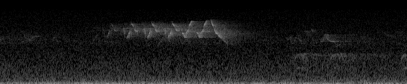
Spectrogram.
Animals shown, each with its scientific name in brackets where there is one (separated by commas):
American Crow (Corvus brachyrhynchos), Chestnut-sided Warbler (Setophaga pensylvanica), Red-eyed Vireo (Vireo olivaceus)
